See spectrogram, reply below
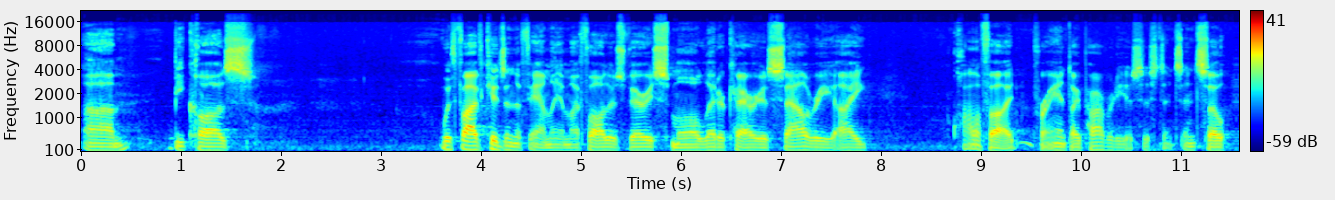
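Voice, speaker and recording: In a large lecture hall with long reverb, an older man from Jersey City, New Jersey, delivers a conference keynote in his local accent. He speaks animatedly and conversationally, restarting often. His voice sits low with a fairly bright tone.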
